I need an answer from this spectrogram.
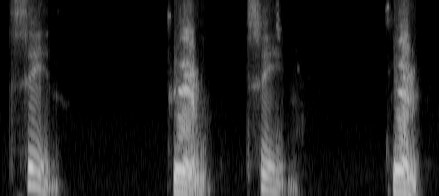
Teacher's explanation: Z is pronounced as TS, combiningly TS.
